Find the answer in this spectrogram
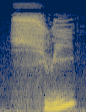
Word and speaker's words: suis: So first one, suis, as you've been noticing, you don't pronounce the final S, okay.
